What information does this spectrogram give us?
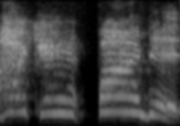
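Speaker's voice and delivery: very high, slow, drawn-out frantic rage. Retelling tearing through a backpack at a competition, retelling frantic raging. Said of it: "I'm like raging through my backpack".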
